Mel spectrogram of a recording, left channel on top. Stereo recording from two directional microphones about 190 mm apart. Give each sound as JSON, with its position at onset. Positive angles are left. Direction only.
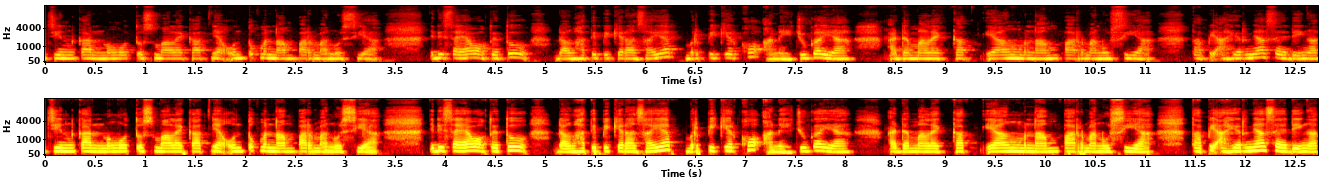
{"t": 0.1, "sound": "speech", "side_deg": -45}
{"t": 7.6, "sound": "speech", "side_deg": -25}
{"t": 8.4, "sound": "speech", "side_deg": -45}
